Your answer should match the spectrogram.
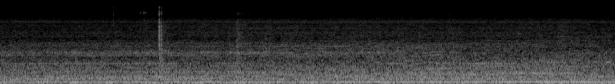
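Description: Steady low mechanical hum of a shop's background machinery, with one light click about one and a half seconds in.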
